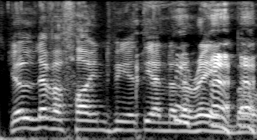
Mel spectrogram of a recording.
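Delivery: mock Irish leprechaun voice, laughing; hammed-up Irish accent through laughter; Eddie Jordan. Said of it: "I've done an Eddie Jordan impression".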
